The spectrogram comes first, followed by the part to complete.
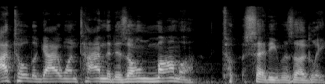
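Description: In an animated tone, a man speaks at a moderate pace with a medium pitch and ordinary pitch variation. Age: 40s. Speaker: pastor. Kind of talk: sermon.

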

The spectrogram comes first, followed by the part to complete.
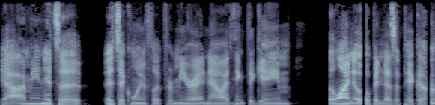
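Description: A man's very deep, low voice at a fairly quick pace, with fairly even intonation, in a dry, close sound with no echo and a very clean recording with a silent background. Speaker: sports podcast host and beat reporter. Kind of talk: casual sports talk.

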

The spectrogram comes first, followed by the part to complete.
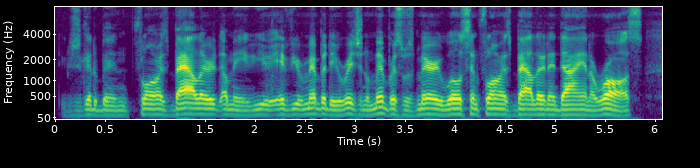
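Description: A man's fairly low voice at a very fast pace, with big swings in loudness. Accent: American. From Louisiana. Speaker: morning show co-host. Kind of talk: casual chat. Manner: animated.

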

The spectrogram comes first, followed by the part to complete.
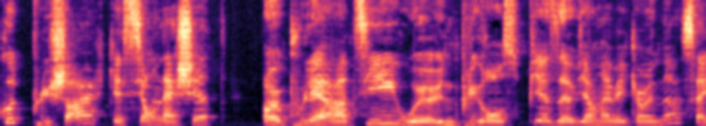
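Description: Speaking at a fairly slow pace, a woman has medium pitch, ordinary pitch variation and an unremarkable speaking voice. The recording is very clean, with a silent background. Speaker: entrepreneur, amateur boxer. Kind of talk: interview.

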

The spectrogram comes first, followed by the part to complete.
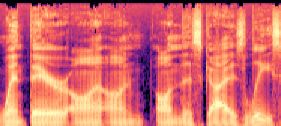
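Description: This man's voice comes across dry and close, without any echo. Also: very clean recording, silent background. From US Midwest (Ohio). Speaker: hunting podcaster. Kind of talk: casual chat. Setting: recorded at a hunting expo.

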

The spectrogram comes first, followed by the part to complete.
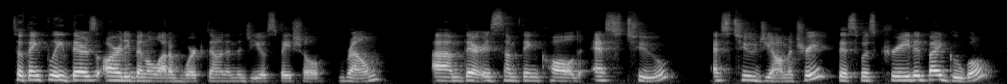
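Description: Over a quiet background, a woman with an American accent uses a plain, everyday voice at a medium pitch and moderate pace, with ordinary pitch variation. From US South, North Carolina. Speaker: data analyst and adjunct professor. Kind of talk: interview. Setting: in person, host's apartment.

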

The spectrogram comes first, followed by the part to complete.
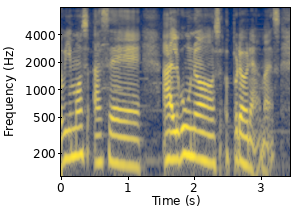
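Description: A woman is speaking. The background is quiet. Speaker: radio host. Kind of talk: poetry reading, reading aloud on late-night radio. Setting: studio. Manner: measured, expressive, intimate poetic delivery.

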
